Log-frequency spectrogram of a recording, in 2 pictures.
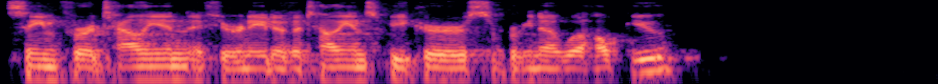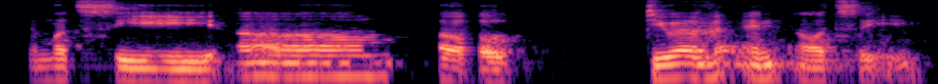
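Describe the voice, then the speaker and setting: Brief: American man, lowish voice, relaxed livestream host, echoey room. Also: measured pace, a little hiss or hum. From United States. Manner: relaxed, many fillers and restarts. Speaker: host of a study-abroad livestream. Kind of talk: casual live Q&A chat.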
